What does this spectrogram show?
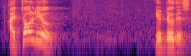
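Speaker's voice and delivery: loud scolding I-told-you-so, pitched high; accusing shout. Pretend. Preacher voicing an accusing Jesus, a loud scolding shout. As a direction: hurl it at him like a reproach.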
